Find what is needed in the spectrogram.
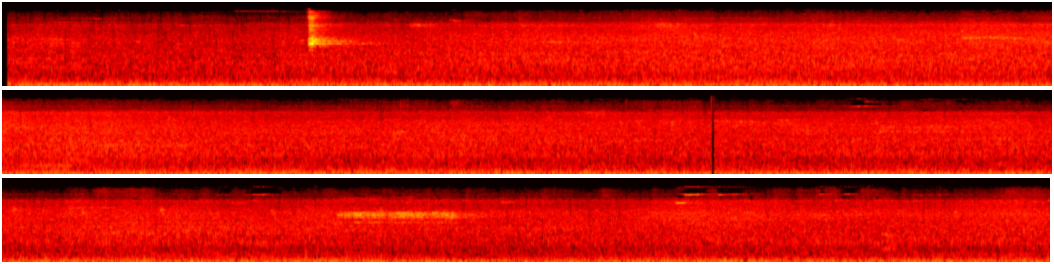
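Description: Road traffic from cars and motorcycles passing, a steady low rumble throughout. A brief high-pitched sound cuts through about three seconds in, and another short high tone comes around twenty-five seconds in.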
